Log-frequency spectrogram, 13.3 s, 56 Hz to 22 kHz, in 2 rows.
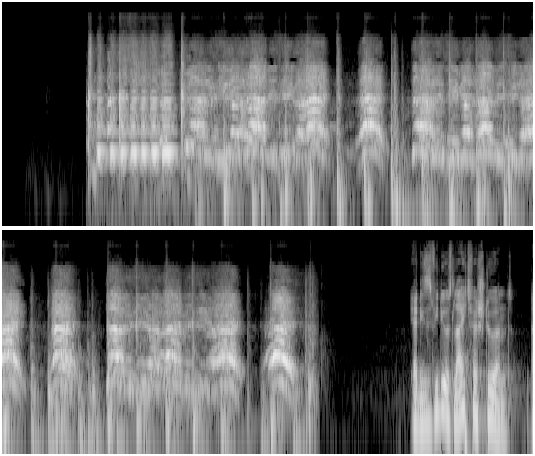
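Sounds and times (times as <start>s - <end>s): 
short sustained horn-like tone: 1.1s - 2.6s
crowd of football fans chanting and roaring welcoming their team: 1.1s - 10.6s
speech: 11.8s - 13.2s.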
